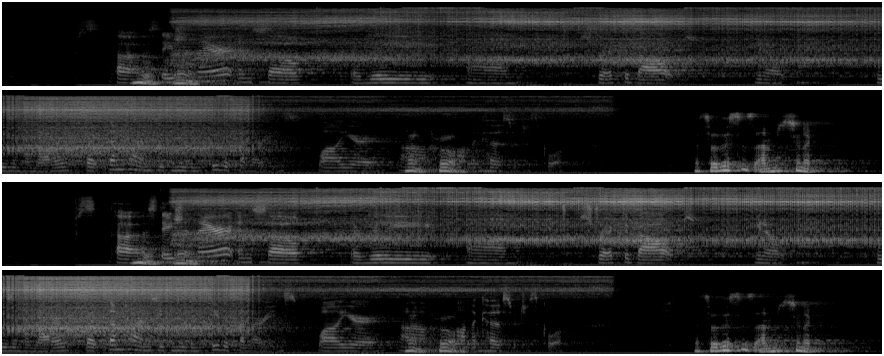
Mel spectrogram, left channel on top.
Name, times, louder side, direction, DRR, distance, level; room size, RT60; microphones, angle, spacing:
voice 1, 0.7-4.3 4.6-5.2 5.6-7.0 7.5-7.9 8.6-14.8 15.4-15.5, right 5 dB, 50° right, 9 dB, 1.4 m, -44 dB
voice 2, 1.3-1.9 12.8-13.4 15.7-16.9, left 1 dB, 20° left, 7 dB, 1.2 m, -39 dB
sound 1, 1.7-14.9, right 5 dB, 20° right, 1.1 m, -31 dB
22.5 x 19.0 x 7.7 m, 2.1 s
head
